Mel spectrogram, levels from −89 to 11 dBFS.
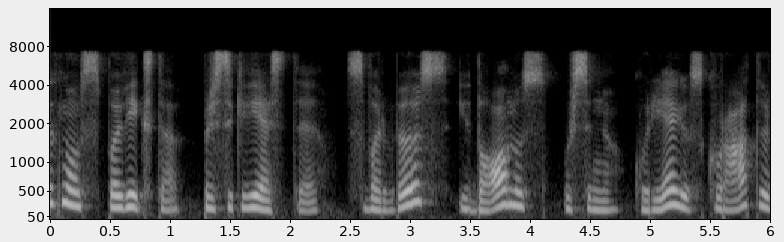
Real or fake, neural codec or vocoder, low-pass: fake; codec, 16 kHz, 0.8 kbps, ZipCodec; 7.2 kHz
